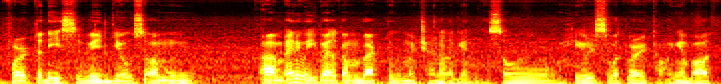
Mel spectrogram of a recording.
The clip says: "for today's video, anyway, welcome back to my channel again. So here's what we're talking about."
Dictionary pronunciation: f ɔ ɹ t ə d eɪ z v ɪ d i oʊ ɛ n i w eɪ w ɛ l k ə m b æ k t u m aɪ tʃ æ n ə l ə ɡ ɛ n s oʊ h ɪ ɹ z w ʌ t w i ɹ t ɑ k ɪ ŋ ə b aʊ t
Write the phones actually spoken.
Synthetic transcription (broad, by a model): f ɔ ɹ t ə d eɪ s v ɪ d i oʊ ɛ n i w eɪ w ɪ l k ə m b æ k t u m aɪ tʃ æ n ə l ə ɡ ɛ n s oʊ h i ɹ s w ʌ t w i ɹ t ɑ k ɪ ŋ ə b aʊ t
